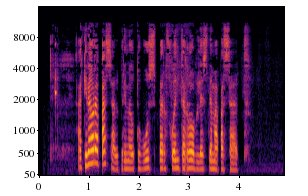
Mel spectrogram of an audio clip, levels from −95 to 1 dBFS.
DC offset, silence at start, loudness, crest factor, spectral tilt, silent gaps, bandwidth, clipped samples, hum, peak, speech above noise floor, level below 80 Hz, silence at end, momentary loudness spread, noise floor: under 0.1%; 0.3 s; -23 LUFS; 22 dB; -3.5 dB/octave; none; 11.5 kHz; under 0.1%; none; -2 dBFS; 46 dB; -74 dBFS; 0.7 s; 15 LU; -69 dBFS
